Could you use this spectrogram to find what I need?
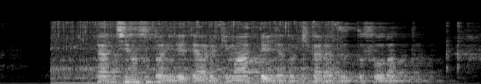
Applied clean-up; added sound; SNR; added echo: none; Liquid; 10 dB; reverberation time 1.0 s.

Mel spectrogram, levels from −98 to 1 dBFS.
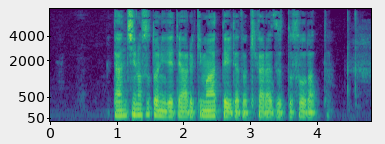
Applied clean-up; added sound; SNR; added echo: none; none; none; none.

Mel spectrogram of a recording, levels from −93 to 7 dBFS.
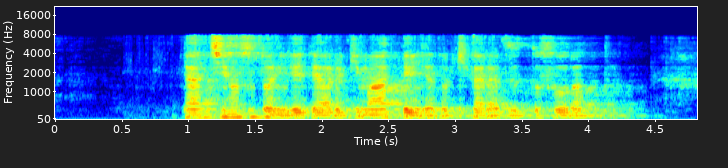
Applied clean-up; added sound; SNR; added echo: neural separator model SepFormer DNS4.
